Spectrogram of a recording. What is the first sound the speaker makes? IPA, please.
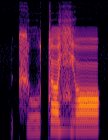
t͡ʃ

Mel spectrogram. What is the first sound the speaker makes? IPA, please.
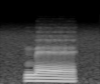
m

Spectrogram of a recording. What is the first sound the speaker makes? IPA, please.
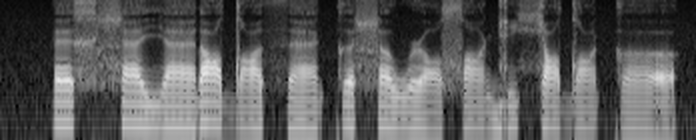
ɛ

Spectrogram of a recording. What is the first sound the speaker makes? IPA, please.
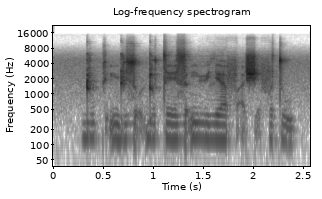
ɖ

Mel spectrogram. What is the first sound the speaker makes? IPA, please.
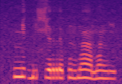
ɲ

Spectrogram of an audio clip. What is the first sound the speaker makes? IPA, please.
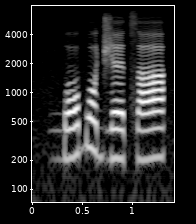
ɡ͡b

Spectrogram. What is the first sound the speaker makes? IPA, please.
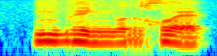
m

